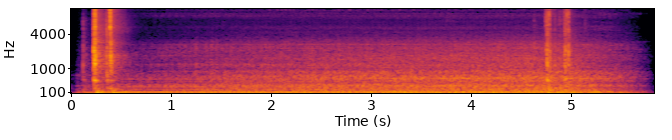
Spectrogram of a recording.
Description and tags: Oven on off
bake, oven, house, baking, off, oven-running, cook, heat, cooking, noodle, household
